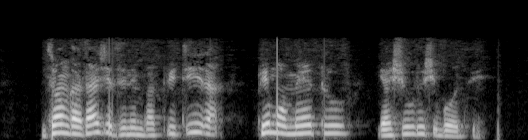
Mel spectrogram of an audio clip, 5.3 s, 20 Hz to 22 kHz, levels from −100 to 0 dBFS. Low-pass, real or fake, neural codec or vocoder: 7.2 kHz; real; none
